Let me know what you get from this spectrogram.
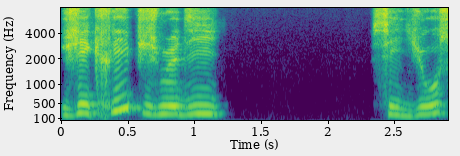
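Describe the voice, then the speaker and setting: At a moderate pace, a woman with a normal speaking voice talks with ordinary pitch variation. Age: 50s. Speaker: trainer and author on adult education. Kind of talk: interview.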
